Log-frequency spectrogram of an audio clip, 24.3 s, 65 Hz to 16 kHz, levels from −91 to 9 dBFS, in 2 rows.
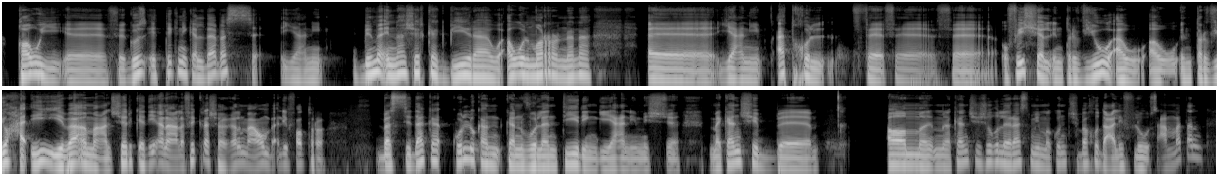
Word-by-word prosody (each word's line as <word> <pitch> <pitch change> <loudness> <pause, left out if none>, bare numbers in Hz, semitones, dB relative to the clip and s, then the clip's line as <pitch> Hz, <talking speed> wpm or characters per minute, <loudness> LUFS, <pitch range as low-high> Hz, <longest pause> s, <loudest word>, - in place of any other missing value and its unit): قوي 130 -7 +4
آآ 95 -1 -2
في 100 +2 -6
جزء 130 +4 +1
الtechnical 150 -3 -2
ده، 130 +5 +1
بس 155 +3 -5 0.3
يعني 100 -2 -5 0.3
بما 135 +6 +5
إنّها 135 +4 +5
شركة 150 -1 +2
كبيرة 120 +2 +4
وأول 125 +5 +4
مرّة 135 +2 +5
إن 120 -1 +1
أنا 130 +1 +1 0.6
آآ 100 -3 +2
يعني 100 -1 -2 0.2
أدخُل 120 - +1 0.3
في 100 -2 -2
في 95 -2 -9
في 90 -2 -3 0.3
official 150 - +2
interview 105 +2 -2 0.2
أو 95 -3 +1
أو 95 0 0
interview 105 +5 +1
حقيقي 130 -4 +3
بقى 125 +1 +6
مع 110 -5 +1
الشركة 125 +7 -1
دي، 135 +3 -5
أنا - - +3
على 100 +1 0
فكرة 155 +4 -4
شغّال 120 0 -5
معاهم 130 -1 -1
بقى - - -9
لي 125 - -6
فترة، - - -5 0.5
بس 115 +1 +1
ده 130 +4 +2
ك 155 -1 -2
كُلّه 165 +4 0
كان 125 -7 -1
كان 110 -2 0
volunteering 110 -1 +1
يعني 95 -1 -3
مش 90 -1 -9 0.4
ما 105 - -1
كانش 135 +3 0
ب 95 0 -11 1.1
آه، 120 0 +7
ما 115 -2 -1
ما 110 0 -5
كانش 140 +3 -7
شُغل 140 -2 -4
رسمي، 135 -2 -5
ما 105 -2 -7
كنتش 130 -1 -13
باخُد 130 +1 -7
عليه 105 +4 -1
فلوس. 100 -3 -7
عامةً 205 -2 -8
115 Hz, 160 wpm, -23 LUFS, 100-135 Hz, 1.1 s, آه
